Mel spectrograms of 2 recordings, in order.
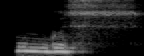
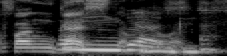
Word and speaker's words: fungus: Alright, selanjutnya kita juga punya funggus. Ah, ada fengges. Oh, fengges. Nah, dibacanya itu fenggas, Teman-teman.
